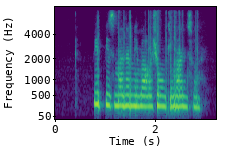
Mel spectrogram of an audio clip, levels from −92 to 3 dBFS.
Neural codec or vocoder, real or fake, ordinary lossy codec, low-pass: vocoder, 22.05 kHz, 80 mel bands, HiFi-GAN; fake; MP3, 64 kbps; 7.2 kHz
